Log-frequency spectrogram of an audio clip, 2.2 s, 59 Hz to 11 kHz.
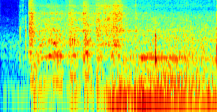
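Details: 2013 Chevy Avalanche no-start fixed by replacing blown 2 A DLIS fuse number 35: quick crank, engine catches cleanly and settles into a steady low idle; normal start.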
